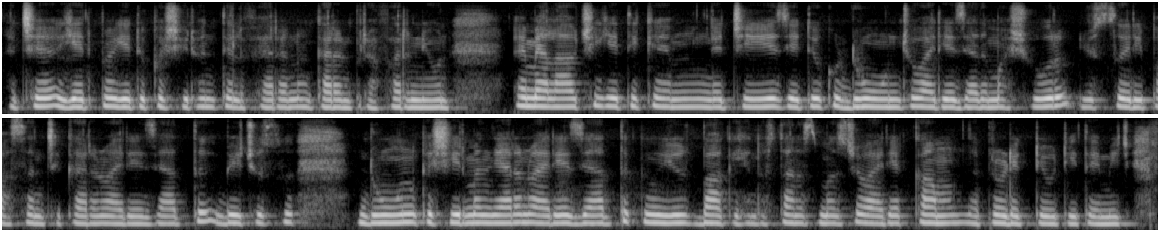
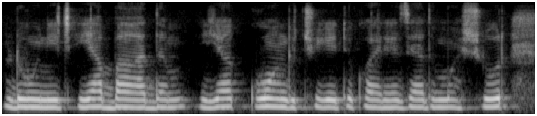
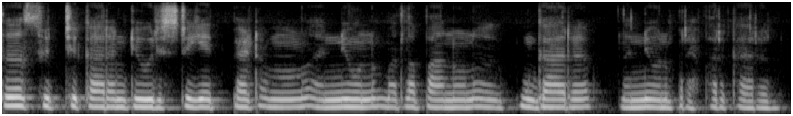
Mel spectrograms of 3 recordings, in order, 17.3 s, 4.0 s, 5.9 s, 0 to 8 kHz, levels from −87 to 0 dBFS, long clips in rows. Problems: background sounds at intervals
